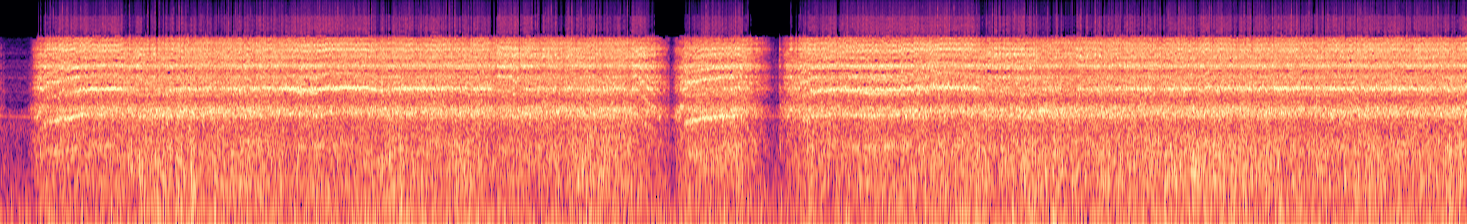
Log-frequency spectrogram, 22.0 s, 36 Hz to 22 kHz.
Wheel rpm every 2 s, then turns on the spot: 130, 230, 230, 230, 190, 110, 200, 220, 230, 240, 230.
none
